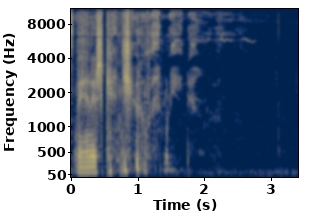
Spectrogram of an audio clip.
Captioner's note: chuckling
